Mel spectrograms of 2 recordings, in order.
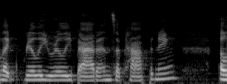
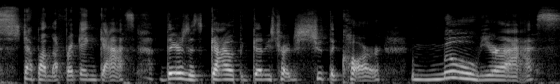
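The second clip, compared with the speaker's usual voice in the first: put-on panicked, frantic outburst. Imagining being in the car as a man shoots at it, acting out freaking out. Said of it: "I'd be freaking out".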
